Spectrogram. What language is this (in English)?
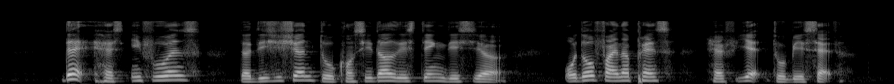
English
